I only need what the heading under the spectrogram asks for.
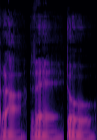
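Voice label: "rareto", concatenated syllables; Affixing experiment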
